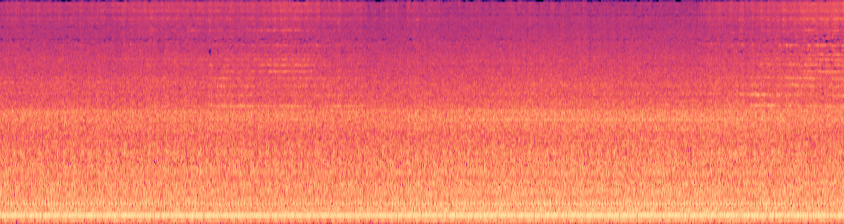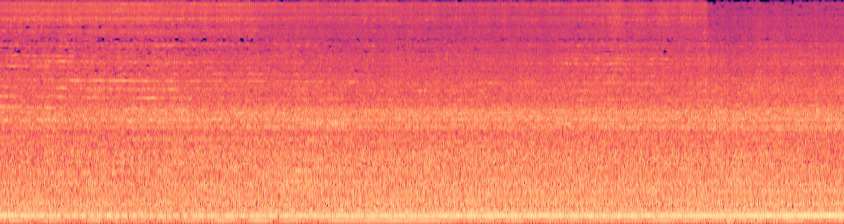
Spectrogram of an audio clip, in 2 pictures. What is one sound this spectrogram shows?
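A large band saw runs with a steady loud drone as it cuts through a log.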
